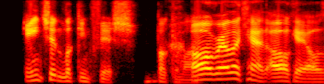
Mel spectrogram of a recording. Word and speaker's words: Relicanth: Um, Uh, Relicath is today's Pokemon. wait, who? Relicath? Right, the ancient looking fish Pokemon. Oh, Relicanth.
